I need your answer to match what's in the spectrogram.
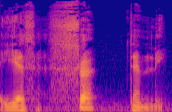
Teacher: pour un mot certainly accent tombé sur premier syllabe là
